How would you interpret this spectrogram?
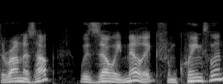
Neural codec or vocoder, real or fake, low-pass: none; real; 7.2 kHz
